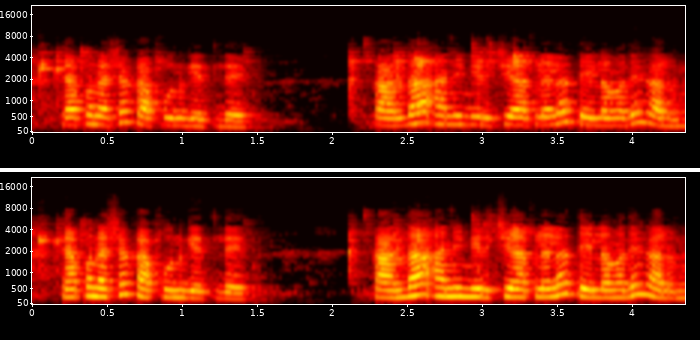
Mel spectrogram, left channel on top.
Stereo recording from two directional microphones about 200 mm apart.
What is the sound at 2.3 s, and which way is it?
A woman's voice, 55° right (ahead or behind).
